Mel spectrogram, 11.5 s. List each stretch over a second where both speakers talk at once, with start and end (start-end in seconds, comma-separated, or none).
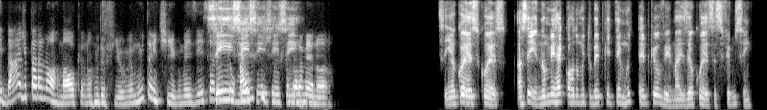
3.0-4.6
